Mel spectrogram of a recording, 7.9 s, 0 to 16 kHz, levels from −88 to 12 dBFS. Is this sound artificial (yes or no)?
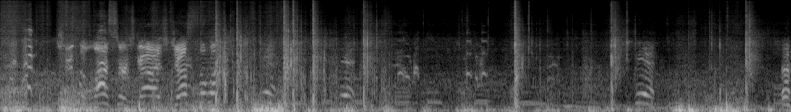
yes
